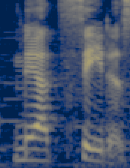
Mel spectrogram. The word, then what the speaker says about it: Mercedes: Mercedes or Mercedes but I think in German it's got more of a t sound it's more like mid-sidies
